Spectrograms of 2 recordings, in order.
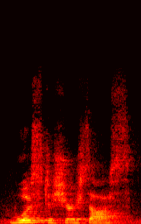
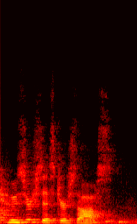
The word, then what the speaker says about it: Worcestershire: Did you know Worcestershire sauce? And that is how you say it. I had people coach me on that. It's not who's your sister sauce or S sauce or W sauce, Worcestershire sauce.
